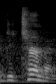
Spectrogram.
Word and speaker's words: determine: Let's go back to determine. What do you hear for determine? Determine. 3-2. Okay, 3-2. All right, and contingency.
